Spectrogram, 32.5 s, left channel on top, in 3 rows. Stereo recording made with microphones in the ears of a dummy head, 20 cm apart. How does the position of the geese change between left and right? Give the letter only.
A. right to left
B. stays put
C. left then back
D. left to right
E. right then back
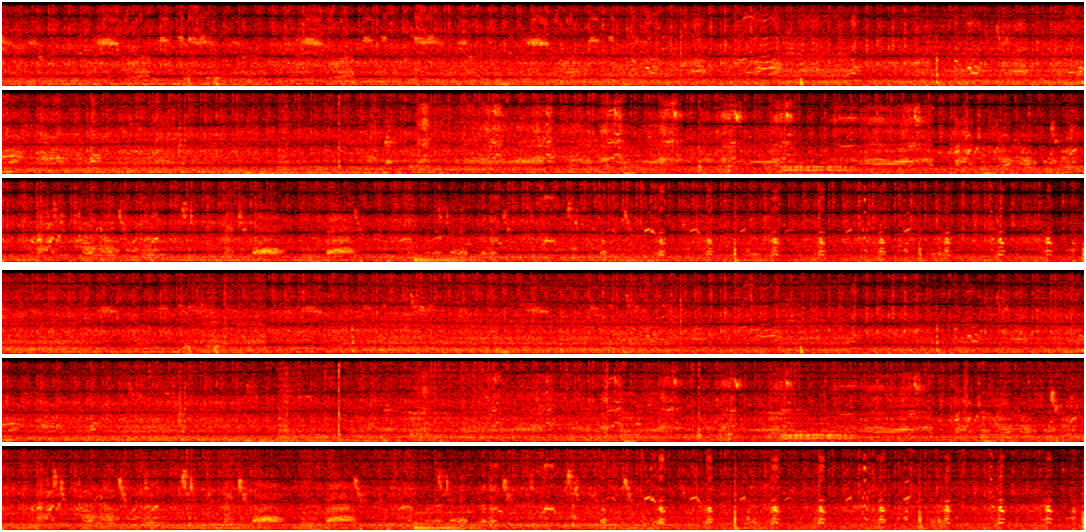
D.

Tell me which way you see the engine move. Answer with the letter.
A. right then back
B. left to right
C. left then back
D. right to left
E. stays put
E.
